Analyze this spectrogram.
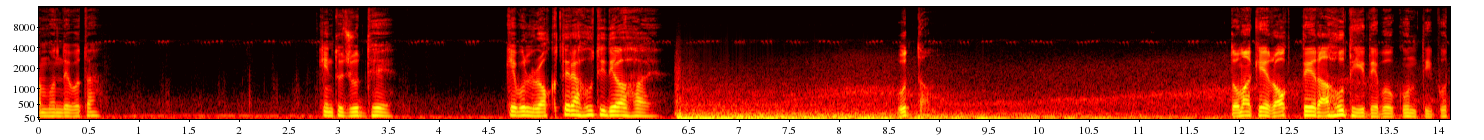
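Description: An elderly man speaks gravely, close by.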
